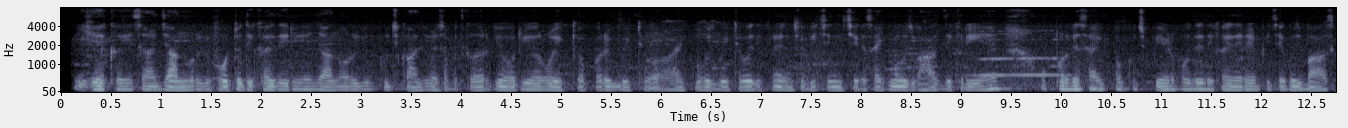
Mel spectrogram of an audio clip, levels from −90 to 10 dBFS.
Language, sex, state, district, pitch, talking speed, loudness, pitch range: Hindi, male, Chhattisgarh, Rajnandgaon, 105 Hz, 245 wpm, -34 LUFS, 100-115 Hz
